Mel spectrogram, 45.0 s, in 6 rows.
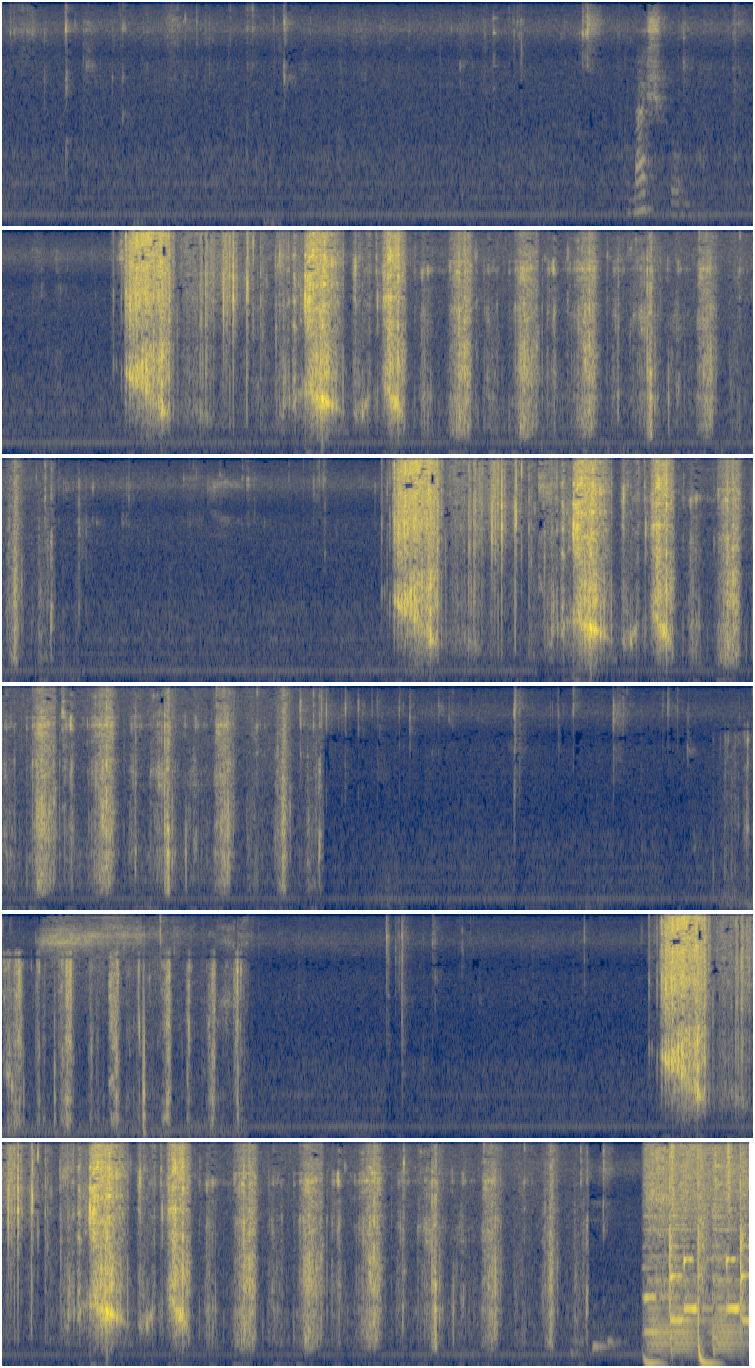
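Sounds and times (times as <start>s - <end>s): wet crunchy chewing: 7.9s - 27.1s, 28.0s - 32.5s, 36.5s - 43.4s.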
